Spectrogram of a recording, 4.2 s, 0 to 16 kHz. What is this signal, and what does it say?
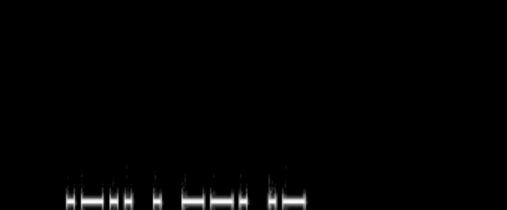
Morse code, heard as a keyed tone, about 20 wpm, 700 Hz. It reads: LEGA
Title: Build A Word - 2 Letters At A Time - 6-Letter Words - 20wpm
